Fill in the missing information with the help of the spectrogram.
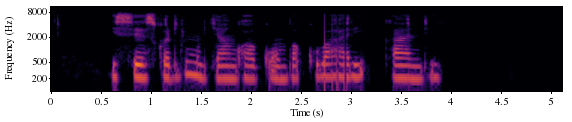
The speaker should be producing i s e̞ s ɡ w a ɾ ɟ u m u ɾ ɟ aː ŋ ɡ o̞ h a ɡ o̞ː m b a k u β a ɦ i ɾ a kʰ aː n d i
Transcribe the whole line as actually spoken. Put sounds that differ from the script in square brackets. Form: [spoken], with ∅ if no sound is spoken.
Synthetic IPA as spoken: i s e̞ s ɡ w a ɾ ɟ u m u ɾ ɟ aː ŋ ɡ o̞ h a ɡ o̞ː m b a k u β a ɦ [a] ɾ [i] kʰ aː n d i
